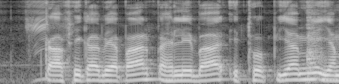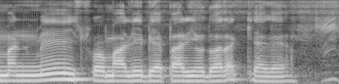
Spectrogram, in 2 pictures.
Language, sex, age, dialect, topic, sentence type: Hindi, male, 18-24, Kanauji Braj Bhasha, agriculture, statement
